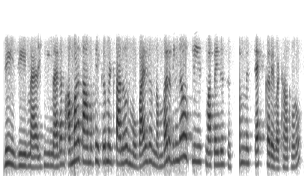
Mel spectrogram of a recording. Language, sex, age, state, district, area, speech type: Sindhi, female, 30-45, Gujarat, Surat, urban, conversation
